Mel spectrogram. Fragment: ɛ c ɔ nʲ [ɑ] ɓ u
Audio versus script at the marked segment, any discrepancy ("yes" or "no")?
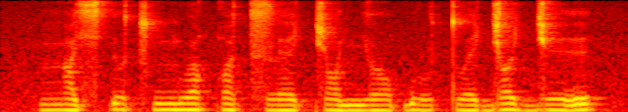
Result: yes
